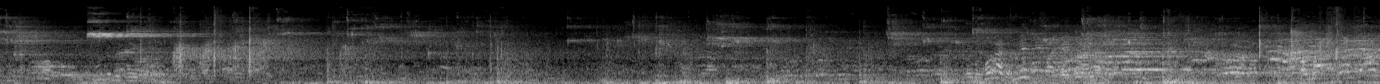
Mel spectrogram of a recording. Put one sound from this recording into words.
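Sports shoes squeak on a hard indoor court in a large echoing hall.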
